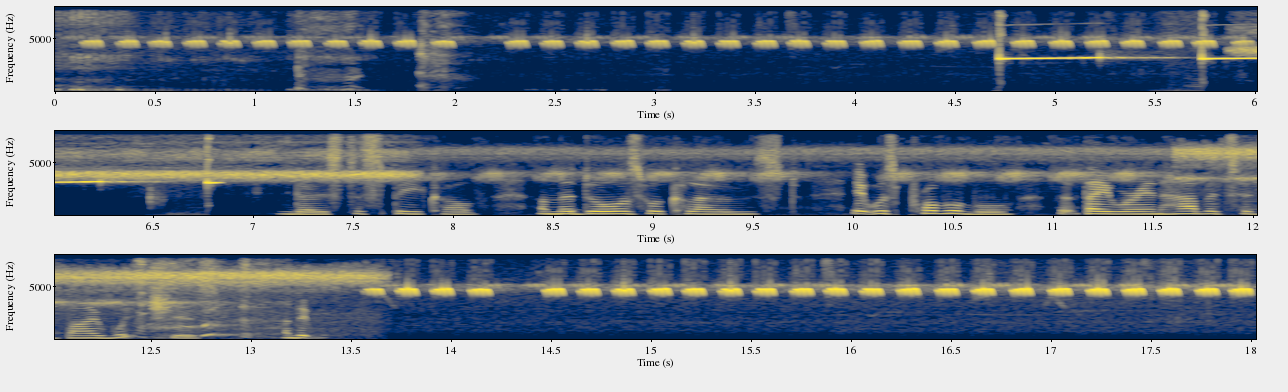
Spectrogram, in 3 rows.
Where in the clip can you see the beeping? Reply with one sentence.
You can hear the beeping from 4.7 to 6.8 s.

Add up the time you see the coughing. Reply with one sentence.
The coughing can be heard for 2 seconds in total.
